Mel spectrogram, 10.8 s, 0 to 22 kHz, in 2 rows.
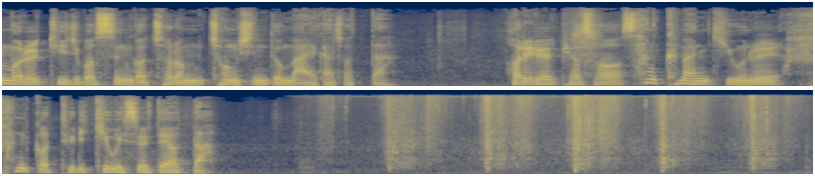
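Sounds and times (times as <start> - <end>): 
speech: 0.0 - 2.7, 3.4 - 6.9
rustling footsteps dragging along: 7.3 - 10.8.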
